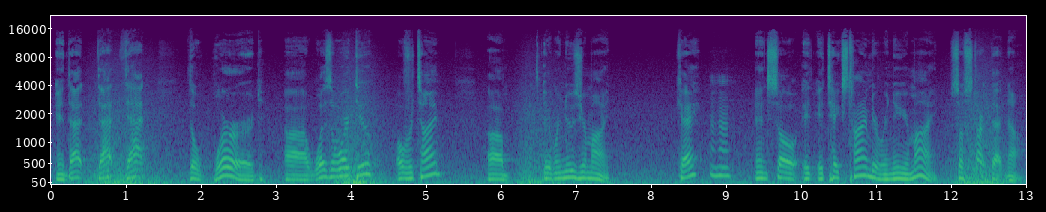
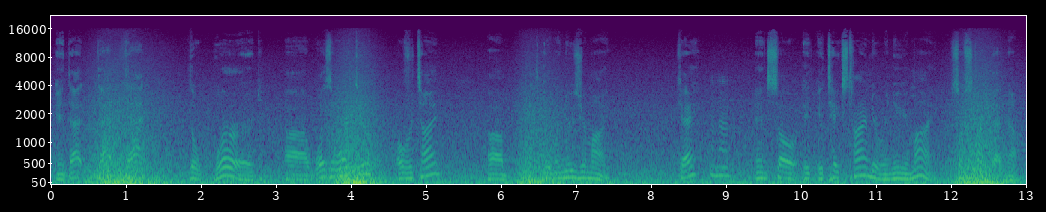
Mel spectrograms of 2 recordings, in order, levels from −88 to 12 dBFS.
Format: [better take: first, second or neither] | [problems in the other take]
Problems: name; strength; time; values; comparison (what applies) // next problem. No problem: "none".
first | wind noise on the microphone; heavy; 3 dB below the speech; occasional gusts in the first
